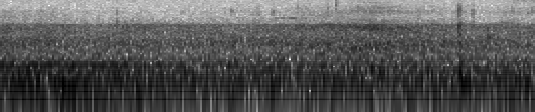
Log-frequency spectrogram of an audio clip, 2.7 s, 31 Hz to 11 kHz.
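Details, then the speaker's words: 2015 Hyundai i20 1.2 at 222,000 km on post-repair test drive, after earlier wheel bearing noise and new discs and pads: only low smooth road rumble, no hum or growl rising with speed; mechanic hears no bearing noise. "Dün bir ya da ses vardı arkadaşlar bakalım şu an var mı bilyede ses ustamız Onu kontrol ediyor"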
